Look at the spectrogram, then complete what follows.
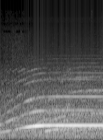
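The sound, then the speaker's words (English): An air raid siren wails steadily in the early morning hours in the capital, Kiev, Ukraine, after Russia's invasion and explosions across the city. Its tone rises in pitch over the first half second, then holds a long, loud sustained note that fills the air. “That is an air raid siren cutting through the early morning hours in the capital, Kiev, after people woke to the sound of explosions across the city.”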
